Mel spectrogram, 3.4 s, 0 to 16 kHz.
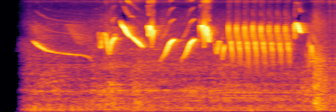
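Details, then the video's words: Yellow-fronted canary song used as a training recording for kept birds: a long descending whistle, then fast buzzy sweeping notes and a quick rattling trill of repeated high notes. "Masteran Burung Mozambik Agar Bunyi 100% Langsung Ngerol"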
